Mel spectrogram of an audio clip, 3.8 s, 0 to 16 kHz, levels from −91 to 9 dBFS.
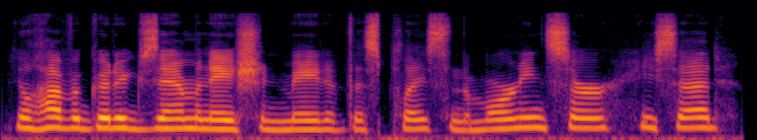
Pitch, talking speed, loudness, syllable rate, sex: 210 Hz, 240 wpm, -17 LUFS, 5.9 syllables/s, female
